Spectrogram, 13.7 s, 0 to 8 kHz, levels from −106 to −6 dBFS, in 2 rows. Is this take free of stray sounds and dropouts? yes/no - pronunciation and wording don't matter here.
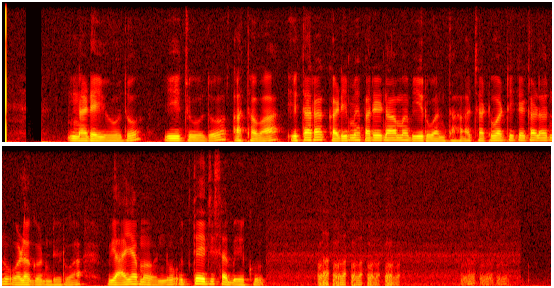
no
